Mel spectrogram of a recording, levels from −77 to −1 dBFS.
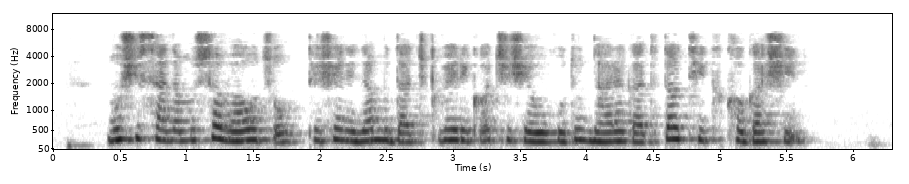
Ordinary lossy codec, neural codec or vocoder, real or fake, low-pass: AAC, 64 kbps; none; real; 7.2 kHz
